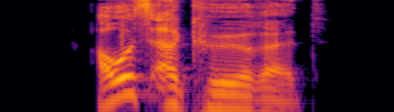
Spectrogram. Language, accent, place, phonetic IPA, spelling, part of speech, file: German, Germany, Berlin, [ˈaʊ̯sʔɛɐ̯ˌkøːʁət], auserköret, verb, De-auserköret.ogg
- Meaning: second-person plural subjunctive I of auserkiesen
